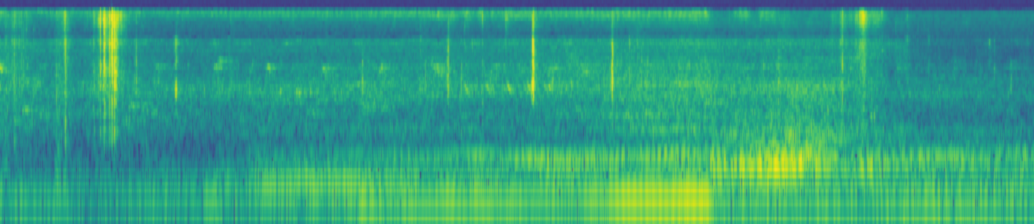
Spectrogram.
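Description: A car engine running with a steady hum; its pitch steps up about three seconds in and drops back down about nine seconds in. A few light clicks and knocks are heard over it.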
